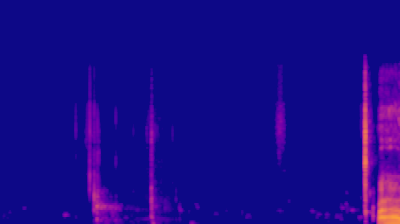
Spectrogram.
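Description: Near silence, broken by a faint short sound about a second in and a soft click half a second later; a man's voice starts speaking near the end.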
